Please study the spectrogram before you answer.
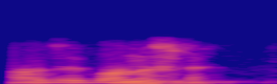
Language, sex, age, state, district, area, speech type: Nepali, male, 18-30, West Bengal, Darjeeling, rural, conversation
